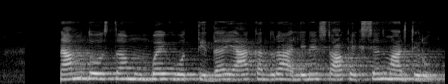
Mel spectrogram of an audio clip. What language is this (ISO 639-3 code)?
kan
